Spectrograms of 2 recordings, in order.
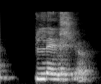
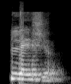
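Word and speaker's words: pleasure: हुई तो माय प्लेजर प्लेजर इस शब्द का उच्चारण करते वक्त आपको स्ट्रेस जो है वो पहले सिलेबल पर डालना है प्लेजर प्लेजर आप पंग वन फ्रेश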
